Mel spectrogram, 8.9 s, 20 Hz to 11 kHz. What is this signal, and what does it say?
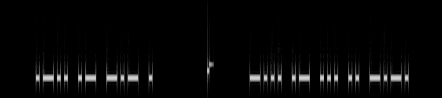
Morse code, heard as a keyed tone, about 17 wpm, 700 Hz. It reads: LAKE BASIC
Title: Sentences from Top 1000 Words - Review Part 3 - New Word Drill - 17wpm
